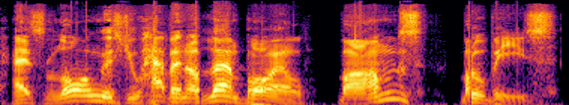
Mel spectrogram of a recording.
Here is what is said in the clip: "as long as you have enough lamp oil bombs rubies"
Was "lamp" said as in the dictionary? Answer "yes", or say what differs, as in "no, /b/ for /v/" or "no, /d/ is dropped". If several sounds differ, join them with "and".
no, /b/ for /p/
